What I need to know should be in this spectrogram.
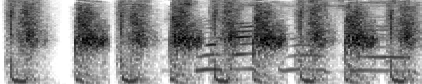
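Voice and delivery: loud, long drawn-out wail; boy wailing as the teacher hits him; pained wail. Acted. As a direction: howl it while being beaten. Boy being beaten by teacher.

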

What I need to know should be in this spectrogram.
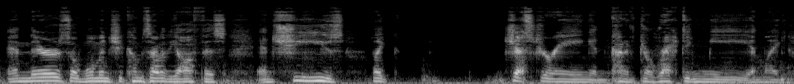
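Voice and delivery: ordinary talk

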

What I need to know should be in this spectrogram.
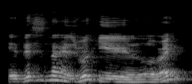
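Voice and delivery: normal talking voice

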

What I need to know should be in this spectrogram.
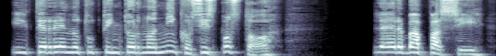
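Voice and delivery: ordinary delivery, nothing marked

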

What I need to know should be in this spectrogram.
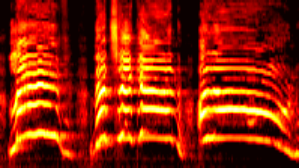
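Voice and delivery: full-out high scream, every word stretched; long, piercing hysterical shriek. Retold or imitated. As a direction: scream it as loud as you can, tearfully. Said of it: "And I scream".

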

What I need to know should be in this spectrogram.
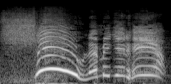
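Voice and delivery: very high, loud squeal; shrieking mock buyer. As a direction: squeal out a greedy claim. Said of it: "I'm like".

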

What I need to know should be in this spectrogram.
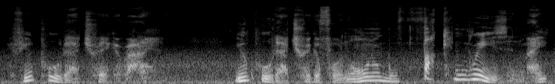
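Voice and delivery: low and soft, deadly serious; facing the gun, quiet and grave; low grave murmur. Acted.

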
